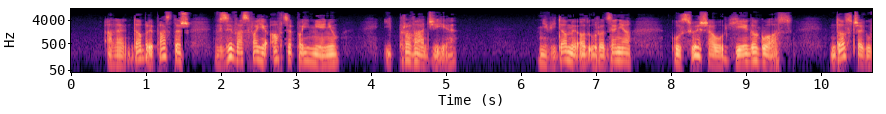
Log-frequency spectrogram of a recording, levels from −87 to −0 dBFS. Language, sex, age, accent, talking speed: Polish, male, 40-59, native, 100 wpm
